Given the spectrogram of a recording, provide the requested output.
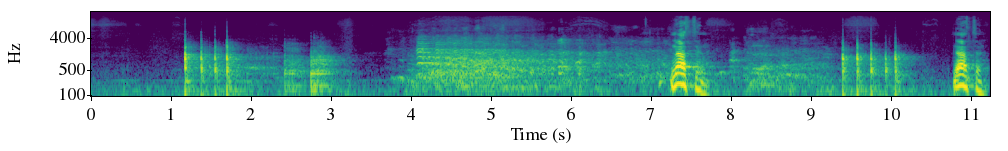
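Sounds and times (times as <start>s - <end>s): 
knocking on the front door of a house: 1.2s - 3.1s, 9.4s - 10.2s
laughter: 3.8s - 9.4s
speech: 7.2s - 7.8s, 10.8s - 11.2s.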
